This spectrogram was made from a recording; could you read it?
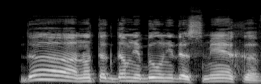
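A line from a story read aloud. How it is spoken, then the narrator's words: Sighing. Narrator (Russian): вздохнул Номинорих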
